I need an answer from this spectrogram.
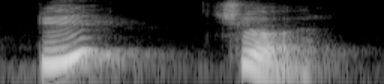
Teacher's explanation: टीचर के अंदर 2 syllable हैं, और पहले वाला जो सिलेबल है उसके ऊपर ज़्यादा जोर लग रहा है दूसरे की बजाय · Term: स्ट्रेस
